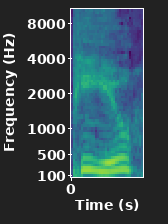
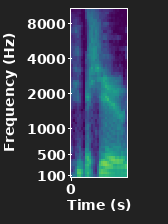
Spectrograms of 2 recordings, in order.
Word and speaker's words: Pew: PU, the PU Research Center. Pew. Yes. Is that how it's pronounced?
